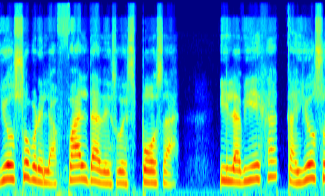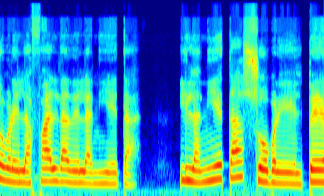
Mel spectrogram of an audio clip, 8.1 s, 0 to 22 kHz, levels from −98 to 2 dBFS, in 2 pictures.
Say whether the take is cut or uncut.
uncut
